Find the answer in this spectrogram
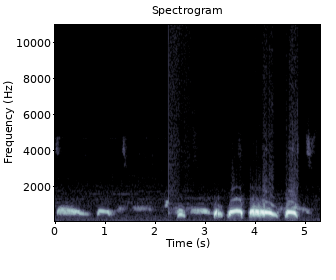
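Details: Spotted dove used as a decoy, 'Thổ' voice, cooing with two ending notes. Faint, drawn low notes open the clip, then a louder phrase of short rounded coos and one long falling note.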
